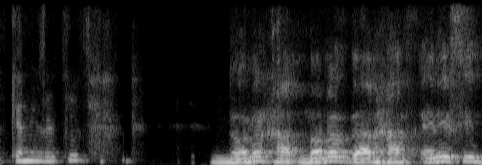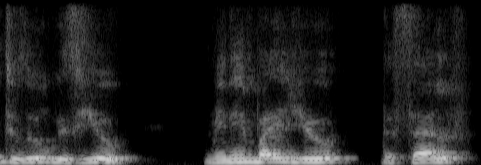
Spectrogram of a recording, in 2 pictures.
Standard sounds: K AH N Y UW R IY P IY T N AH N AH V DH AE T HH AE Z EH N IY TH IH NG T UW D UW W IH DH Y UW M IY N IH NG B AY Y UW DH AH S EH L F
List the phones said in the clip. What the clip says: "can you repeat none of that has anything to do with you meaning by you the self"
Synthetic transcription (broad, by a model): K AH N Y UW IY IY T N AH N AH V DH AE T HH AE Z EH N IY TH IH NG T UW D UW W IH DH Y UW M IY N IH NG B AY Y UW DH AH S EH L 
